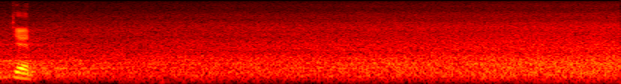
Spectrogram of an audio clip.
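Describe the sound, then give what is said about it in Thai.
Heavy rain pours down in a steady, dense hiss that fills the whole clip at an even, fairly loud level, with only a short faint sound at the very start. “วันนี้ฝนตกค่อนข้างไม่ไม่ฝนไม่มีหลายวันนะวันนี้ฝนตกทีเดียวเลย”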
